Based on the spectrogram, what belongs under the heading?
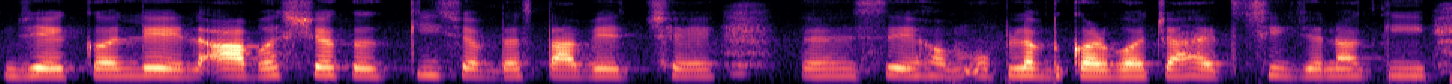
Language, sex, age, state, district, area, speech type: Maithili, female, 30-45, Bihar, Madhubani, rural, spontaneous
